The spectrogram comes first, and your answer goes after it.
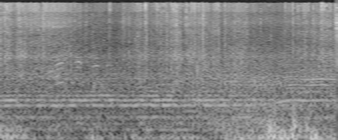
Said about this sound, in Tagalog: So napakalakas po ng hangin.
